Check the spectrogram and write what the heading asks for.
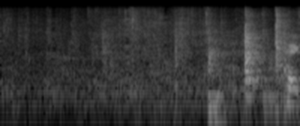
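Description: Faint household clatter, then about one and a half seconds in a dull thump and a short burst of crackling rustle, as a voice begins to speak near the end.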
